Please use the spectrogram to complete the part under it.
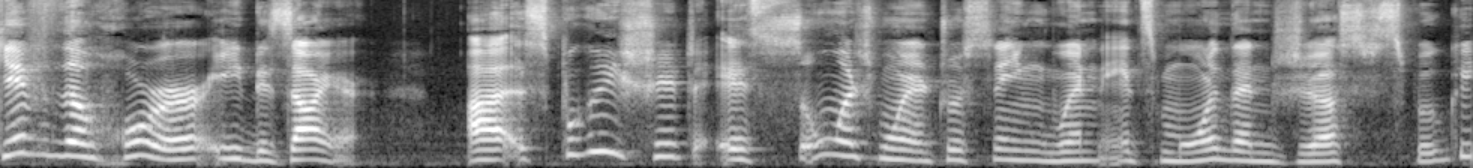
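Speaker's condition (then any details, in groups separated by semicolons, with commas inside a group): Spinocerebellar ataxia type 2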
